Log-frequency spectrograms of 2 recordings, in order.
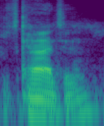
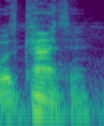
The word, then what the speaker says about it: Wisconsin: First of all, it's Wisconsin, not Wisconsin. But yeah, well, Wisconsin.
